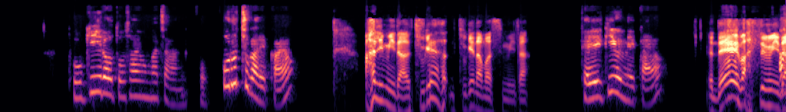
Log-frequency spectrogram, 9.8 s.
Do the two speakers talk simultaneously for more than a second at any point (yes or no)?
no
